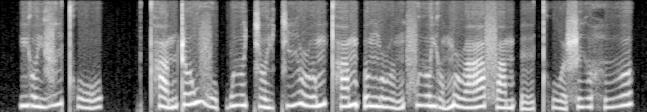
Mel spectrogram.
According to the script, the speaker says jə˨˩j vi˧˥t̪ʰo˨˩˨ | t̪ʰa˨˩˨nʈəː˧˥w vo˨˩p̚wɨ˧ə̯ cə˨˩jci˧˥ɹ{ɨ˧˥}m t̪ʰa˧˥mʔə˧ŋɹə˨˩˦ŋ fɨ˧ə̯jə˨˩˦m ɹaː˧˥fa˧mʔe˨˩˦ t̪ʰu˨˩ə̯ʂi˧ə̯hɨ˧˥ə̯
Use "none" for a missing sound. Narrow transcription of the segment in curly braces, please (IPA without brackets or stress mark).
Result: ə˧˥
